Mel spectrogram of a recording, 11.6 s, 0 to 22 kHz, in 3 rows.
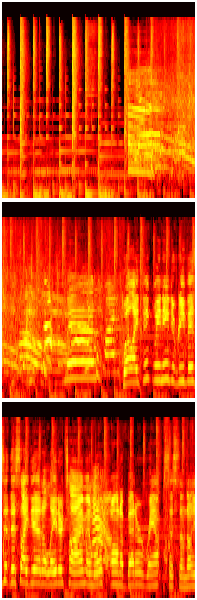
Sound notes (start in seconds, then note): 2.5 group moaning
